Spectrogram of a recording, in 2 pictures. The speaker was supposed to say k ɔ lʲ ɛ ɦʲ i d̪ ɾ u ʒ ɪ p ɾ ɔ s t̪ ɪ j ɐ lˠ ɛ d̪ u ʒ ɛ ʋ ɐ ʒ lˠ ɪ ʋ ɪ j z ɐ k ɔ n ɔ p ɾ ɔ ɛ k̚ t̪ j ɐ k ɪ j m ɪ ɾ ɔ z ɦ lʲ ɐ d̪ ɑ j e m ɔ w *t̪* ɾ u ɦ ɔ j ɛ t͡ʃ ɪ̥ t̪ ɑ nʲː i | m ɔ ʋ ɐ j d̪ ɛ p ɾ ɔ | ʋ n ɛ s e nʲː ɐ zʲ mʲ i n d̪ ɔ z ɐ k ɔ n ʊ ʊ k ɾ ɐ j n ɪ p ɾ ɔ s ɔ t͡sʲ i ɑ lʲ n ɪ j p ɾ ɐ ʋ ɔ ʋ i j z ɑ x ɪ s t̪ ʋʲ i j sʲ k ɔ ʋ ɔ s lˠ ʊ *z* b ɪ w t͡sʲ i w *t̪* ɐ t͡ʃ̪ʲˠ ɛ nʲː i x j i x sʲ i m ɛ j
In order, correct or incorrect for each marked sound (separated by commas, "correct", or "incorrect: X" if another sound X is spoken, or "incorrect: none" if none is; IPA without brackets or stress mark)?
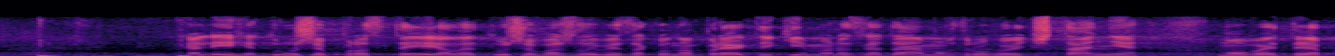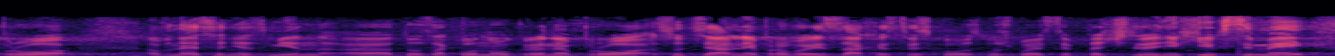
incorrect: d̪, incorrect: ʒ, correct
